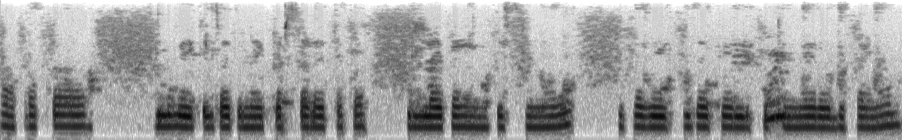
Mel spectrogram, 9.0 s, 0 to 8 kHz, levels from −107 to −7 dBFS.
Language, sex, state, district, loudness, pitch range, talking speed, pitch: Telugu, female, Telangana, Karimnagar, -20 LUFS, 185-200 Hz, 115 wpm, 190 Hz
